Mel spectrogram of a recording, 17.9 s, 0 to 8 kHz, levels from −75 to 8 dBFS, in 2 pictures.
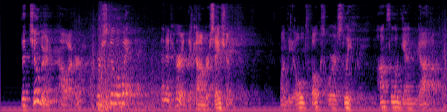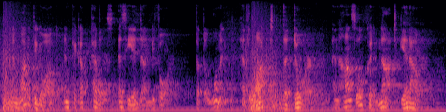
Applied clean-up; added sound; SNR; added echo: none; Thunder; 8 dB; reverberation time 2.3 s.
